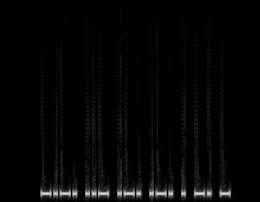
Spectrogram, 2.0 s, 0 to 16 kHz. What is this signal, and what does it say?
Morse code, heard as a keyed tone, about 50 wpm, 700 Hz. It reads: CURRENT
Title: Sentences from Top 1000 Words - Review Part 4 - New Word Drill - 50wpm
